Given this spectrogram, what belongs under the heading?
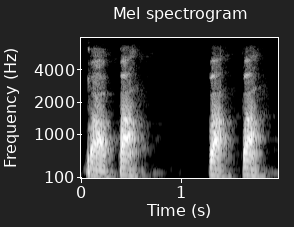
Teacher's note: Listo, nos vamos a concentrar en lo que es el sonido de la P. El sonido va en los labios, ¿sí? Es como un impulso. · Mira cómo se pegan los labios. No tengo vibración. Entonces la P no es una consonante vibratoria.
